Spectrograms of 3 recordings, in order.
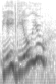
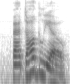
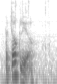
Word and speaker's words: Badoglio: name wrong is it bolio I think there's a g in there though no there has to be a g Petro B doio right oh badoglio badoglio BOGO I I said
